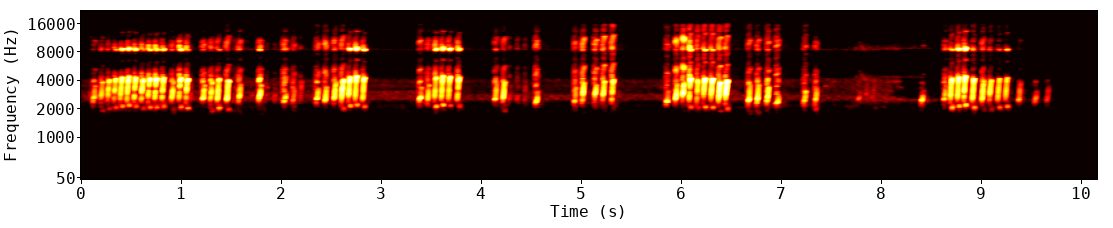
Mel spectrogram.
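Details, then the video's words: White-winged snowfinch (Montifringilla nivalis) gives bursts of rapid, buzzy chattering trills, each about half a second long, repeated in quick series with short pauses. "Голоса птиц. Воробей снежный (Montifringilla nivalis)"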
